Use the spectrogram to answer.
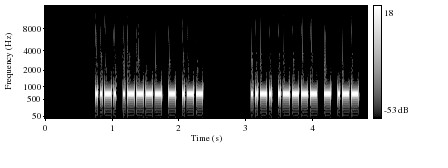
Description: Morse code, heard as a keyed tone, about 34 wpm, 700 Hz. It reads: F1TW F1TW
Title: DXCC-100 Call Signs - 4 Characters - Repeated 3x - 35wpm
